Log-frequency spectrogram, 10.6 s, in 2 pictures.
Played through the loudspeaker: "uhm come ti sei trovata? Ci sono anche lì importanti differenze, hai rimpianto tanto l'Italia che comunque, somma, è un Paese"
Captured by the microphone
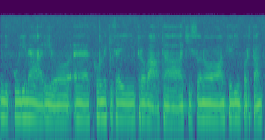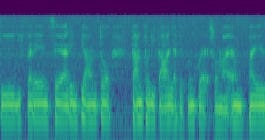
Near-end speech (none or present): none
